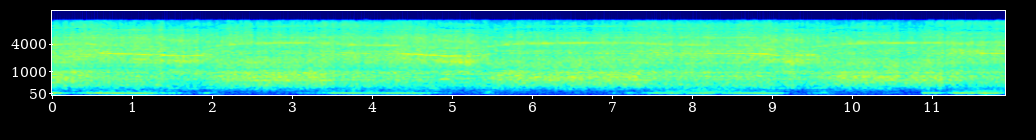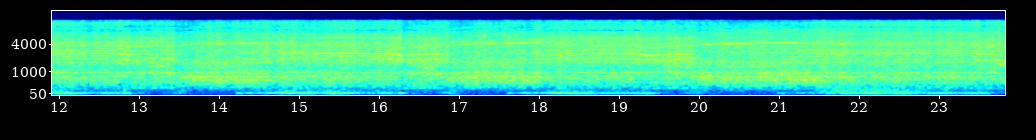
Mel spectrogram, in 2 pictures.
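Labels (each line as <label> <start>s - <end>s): A high-pitched electric drill whirs sharply, its piercing mechanical buzz fluctuating as it bores into a surface. 0.0s - 23.8s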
